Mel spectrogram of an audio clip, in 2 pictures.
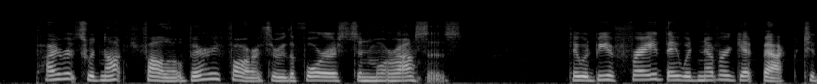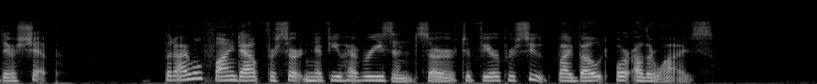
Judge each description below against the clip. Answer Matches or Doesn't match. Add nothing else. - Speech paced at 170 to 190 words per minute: Doesn't match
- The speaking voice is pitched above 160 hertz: Matches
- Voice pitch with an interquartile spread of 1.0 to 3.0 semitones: Matches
